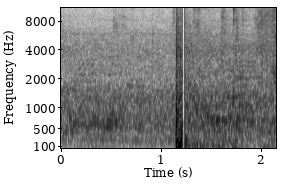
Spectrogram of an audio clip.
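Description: A single sharp knock with a low thump about a second in, from play at a table tennis table, over faint background voices.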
